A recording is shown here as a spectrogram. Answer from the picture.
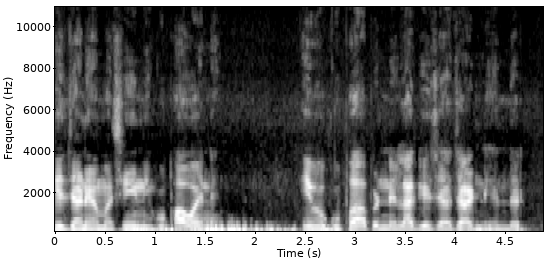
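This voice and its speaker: A fairly high-pitched man in a monotone, flat intonation amid noticeable background noise. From Gujarat coastal village. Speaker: village vlogger. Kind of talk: video tour narration. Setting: outdoors at seaside temple.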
